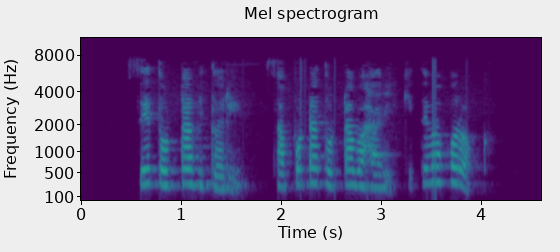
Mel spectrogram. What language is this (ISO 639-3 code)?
ori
